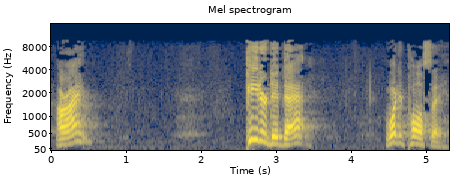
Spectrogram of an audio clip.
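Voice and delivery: ordinary talk, nothing marked

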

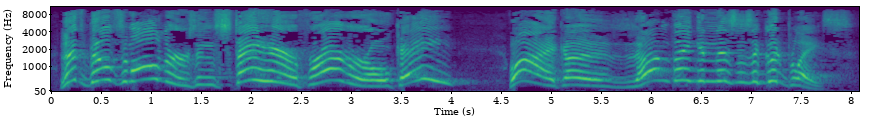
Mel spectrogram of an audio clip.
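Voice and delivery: laughing through "Let's build some altars and stay here forever"; chuckling disciple impression; laughing Peter. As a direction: play Peter, eager and amused. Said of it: "What would you have done?".

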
